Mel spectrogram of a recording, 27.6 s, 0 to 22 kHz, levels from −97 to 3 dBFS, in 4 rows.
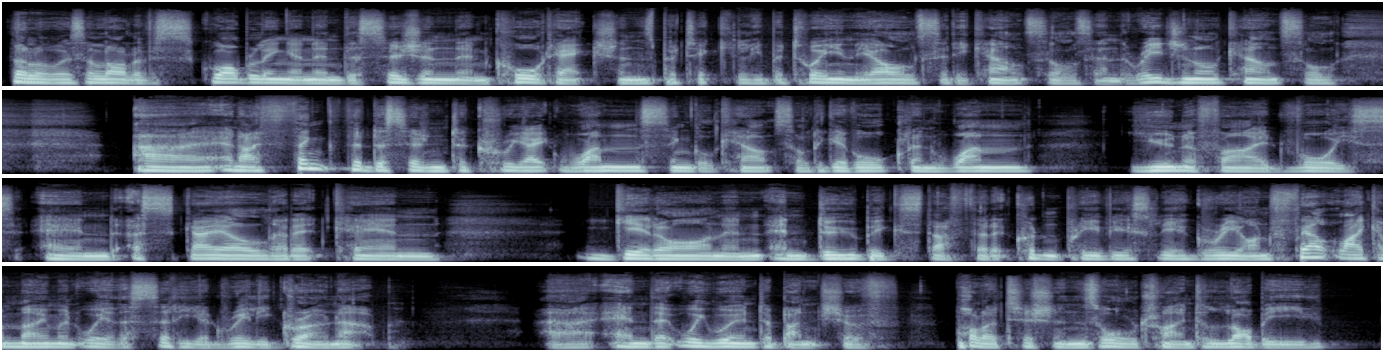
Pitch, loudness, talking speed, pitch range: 110 Hz, -20 LUFS, 175 wpm, 105-120 Hz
